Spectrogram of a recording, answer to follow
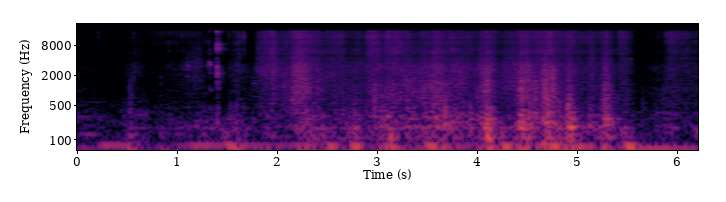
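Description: Rustling and brushing of quilted mattress-topper padding and cotton fabric being handled and smoothed by hand, with a short click about a second and a half in.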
